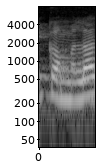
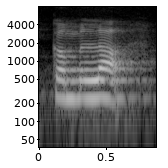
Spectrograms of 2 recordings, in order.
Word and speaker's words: कमला: और इसका प्रोनाउंसिएशन भी कमला दास इसलिए क्योंकि ये साउथ इंडियन राइटर थी. कमला ऐसे हम लोग कमला कहते हैं लेकिन साउथ इंडियन प्रोनाउंसिएशन इज़ कमला, इसीलिए उनका नाम कमला दास है.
